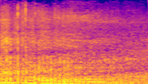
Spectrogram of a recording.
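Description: A car engine at a Miami car meet gives a deep rumbling rev, loud and close, with a heavy low-pitched roar that holds and slowly eases off, no talk over it.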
